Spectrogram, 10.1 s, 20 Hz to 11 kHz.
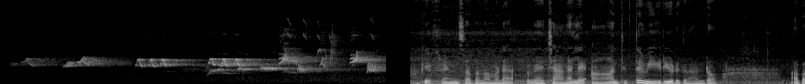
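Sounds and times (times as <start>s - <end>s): songbird whistled chirps: 0.1s - 4.8s.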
